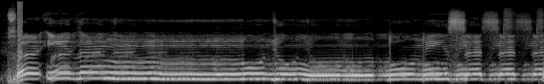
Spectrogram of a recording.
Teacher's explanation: तुमी सत सत तो इसको क्या कहते हैं शदीदा महमूसा तो सख्ती के साथ आवाज़ बंद होनी है ता में फिर पस्ती और नरमी के साथ सांस जारी लेना है तो ये आवाज़ आती है सही है فإذا النجوم طمست وإذا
